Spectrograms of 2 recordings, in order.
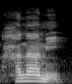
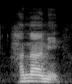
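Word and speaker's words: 花見: 단거 하나리 단 고라고 쓰게 됩니다 꽃을 보내요 발음은 하나미 하나미 꽃놀이 하는 흔히 뭐 사꾸라 보는 거 있잖아요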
